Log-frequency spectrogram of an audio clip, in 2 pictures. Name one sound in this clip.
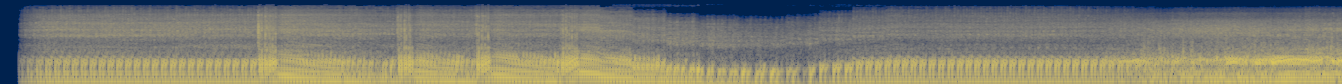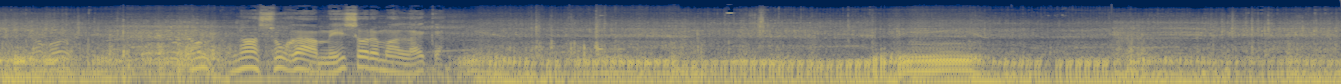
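A motorcycle engine idles and revs close by.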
